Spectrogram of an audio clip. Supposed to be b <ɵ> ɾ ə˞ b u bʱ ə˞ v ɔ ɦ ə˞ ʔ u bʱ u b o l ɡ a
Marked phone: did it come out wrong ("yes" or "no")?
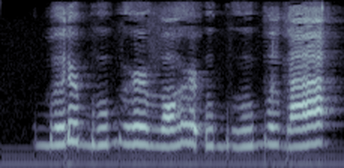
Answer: no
